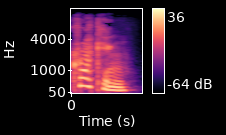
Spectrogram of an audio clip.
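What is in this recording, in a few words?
"cracking", British English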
